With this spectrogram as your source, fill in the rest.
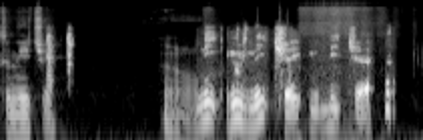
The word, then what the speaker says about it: Nietzsche: Nietzsche. not Nietzsche. Oh It's not like- God, let's not bring up Nietzsche's name does not rhyme with itchy knee.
